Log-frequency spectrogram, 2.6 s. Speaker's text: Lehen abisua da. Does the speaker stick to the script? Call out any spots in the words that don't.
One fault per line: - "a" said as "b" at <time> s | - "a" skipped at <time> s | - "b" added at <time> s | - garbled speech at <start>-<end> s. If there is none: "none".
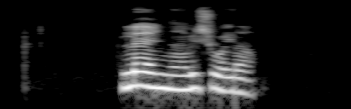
none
